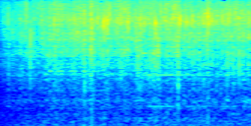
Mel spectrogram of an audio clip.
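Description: Halibut fillets sizzle as they hit a smoking-hot pan for blackened fish, a steady loud hiss with crackling spatter throughout.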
